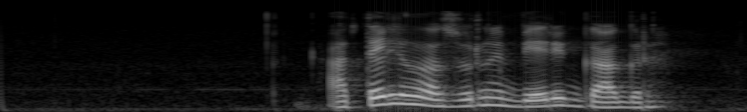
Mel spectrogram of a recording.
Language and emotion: Russian, neutral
